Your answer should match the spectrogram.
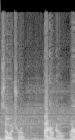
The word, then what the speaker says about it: zoetrope: of people saying that the correct pronunciation years ago was e-trope but i just looked it up and it said zoetrope i don't know i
